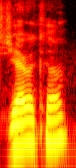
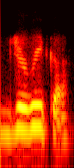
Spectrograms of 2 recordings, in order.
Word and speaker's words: Jerrica: so without further ado let's bring in miss jericho wait right here on djc radio global welcome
